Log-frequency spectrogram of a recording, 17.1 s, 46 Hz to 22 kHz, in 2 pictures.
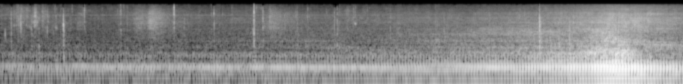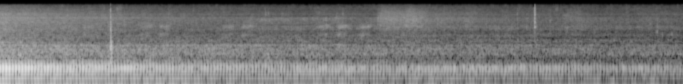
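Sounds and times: vehicle driving past: 0:03.4 - 0:15.0.

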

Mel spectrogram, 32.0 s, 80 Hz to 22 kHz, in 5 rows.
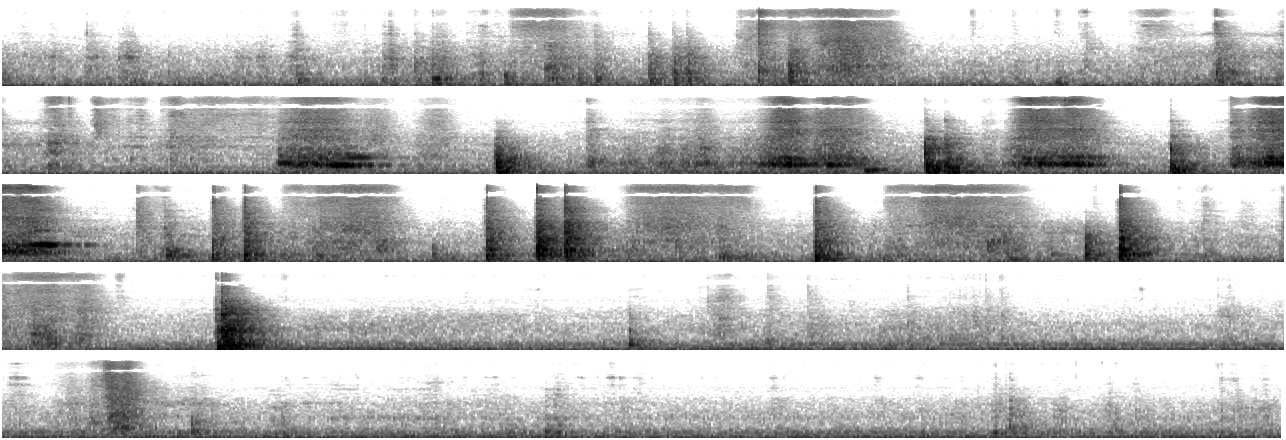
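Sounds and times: wood scraping against wood: 0:06.0 - 0:08.6, 0:25.3 - 0:32.0.

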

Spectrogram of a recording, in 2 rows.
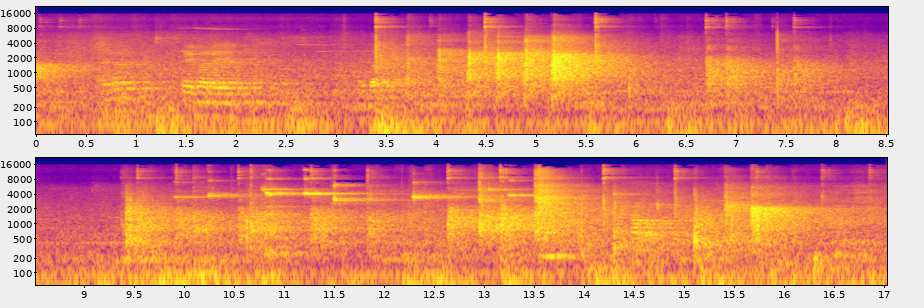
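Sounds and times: shoe squeaks: 0:02.5 - 0:03.1, 0:09.8 - 0:13.9
table tennis ball clicks: 0:09.4 - 0:17.0.

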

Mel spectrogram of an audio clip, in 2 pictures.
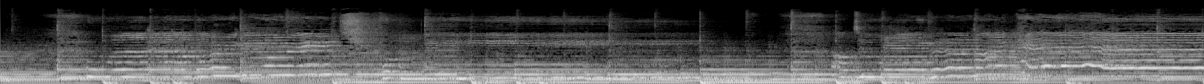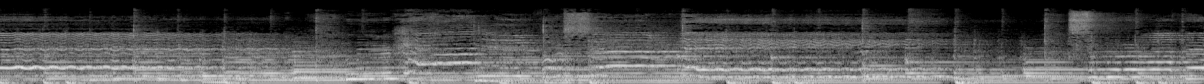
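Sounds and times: sustained bass notes: 0:00.0 - 0:24.0
person singing slow melody: 0:07.9 - 0:24.0.

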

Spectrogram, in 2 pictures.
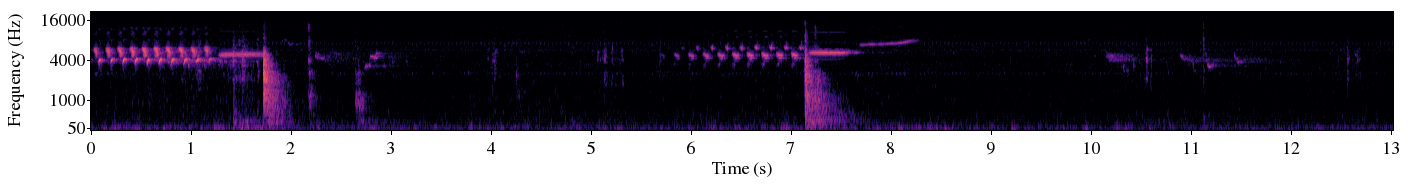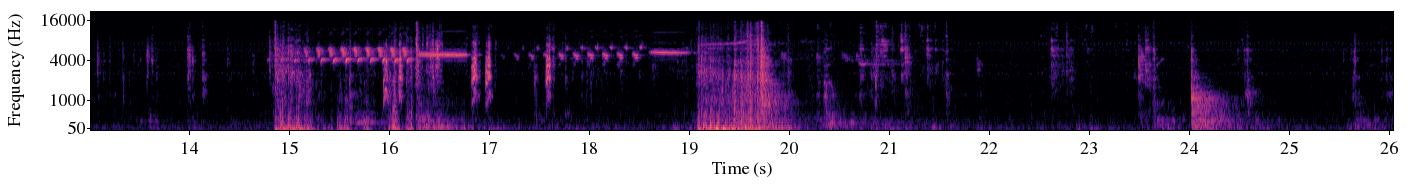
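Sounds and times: woodpecker high-pitched calls: 0:00.0 - 0:01.7, 0:05.8 - 0:08.2, 0:15.0 - 0:19.1
wings fluttering: 0:14.8 - 0:18.0, 0:19.0 - 0:21.6.

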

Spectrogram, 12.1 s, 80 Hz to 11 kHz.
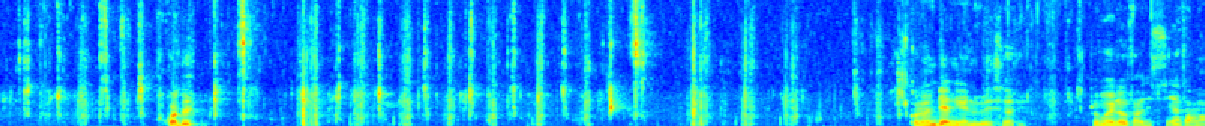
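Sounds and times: wet chewing mouth clicks: 0:00.0 - 0:09.2
light food crunch: 0:00.0 - 0:11.0.

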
